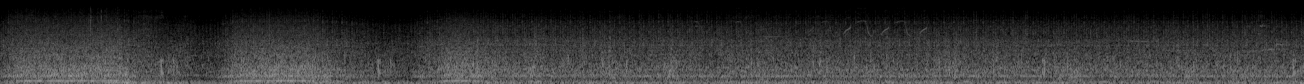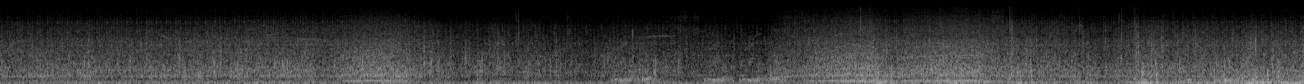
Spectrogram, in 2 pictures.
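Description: A vehicle engine rumbles and strains steadily.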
